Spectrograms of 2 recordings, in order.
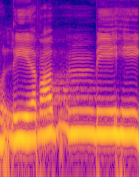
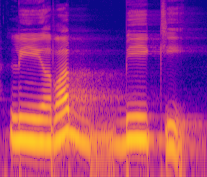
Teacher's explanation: ini tekanannya di bibir jangan sampai ke hidung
